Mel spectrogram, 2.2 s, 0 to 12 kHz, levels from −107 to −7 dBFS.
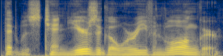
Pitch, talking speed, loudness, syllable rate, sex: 110 Hz, 215 wpm, -18 LUFS, 5.0 syllables/s, male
